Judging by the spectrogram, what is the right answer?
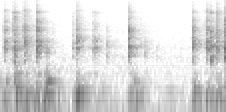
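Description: Close, soft computer keyboard typing as the word trumpet is entered, several short clusters of key clicks with brief gaps between them, no talking.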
